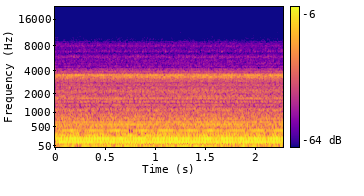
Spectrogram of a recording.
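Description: Steady electrical hum with a faint thin high tone and an even hiss: the background of running electronic test equipment.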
